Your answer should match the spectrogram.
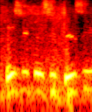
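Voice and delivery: sing-song busy, busy, busy; mock busy warning. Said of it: "they were saying".

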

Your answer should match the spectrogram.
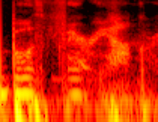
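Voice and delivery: breathy stage whisper. Real, not acted. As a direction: whisper it like a secret. Confiding aside on air.

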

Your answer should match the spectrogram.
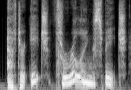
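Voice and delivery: ordinary delivery

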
